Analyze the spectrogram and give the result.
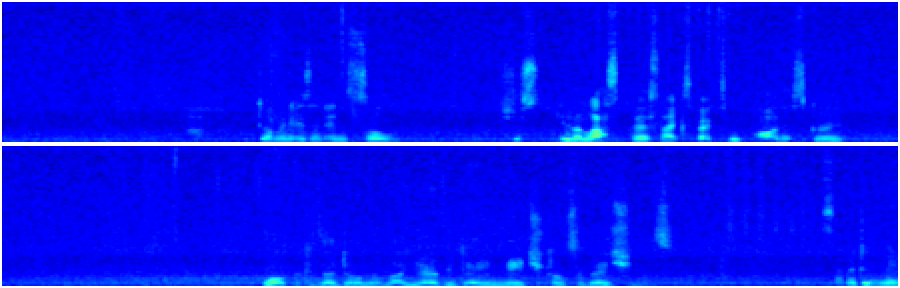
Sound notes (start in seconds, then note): none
